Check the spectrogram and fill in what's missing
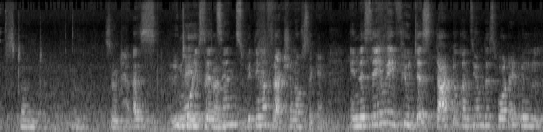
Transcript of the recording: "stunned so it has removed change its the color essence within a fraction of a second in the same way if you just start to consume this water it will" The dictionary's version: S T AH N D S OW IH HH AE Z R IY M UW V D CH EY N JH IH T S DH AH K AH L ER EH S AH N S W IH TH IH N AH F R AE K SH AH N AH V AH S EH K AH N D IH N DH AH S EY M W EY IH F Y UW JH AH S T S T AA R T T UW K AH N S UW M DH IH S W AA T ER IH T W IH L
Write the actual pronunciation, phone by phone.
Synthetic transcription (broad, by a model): S T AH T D S OW IH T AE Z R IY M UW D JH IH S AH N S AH N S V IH T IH N AH F R AE K SH AH N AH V S EH K AH N D IH N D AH S EY M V EY IH F Y UW JH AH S S T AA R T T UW K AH N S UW M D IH S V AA T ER IH T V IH L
